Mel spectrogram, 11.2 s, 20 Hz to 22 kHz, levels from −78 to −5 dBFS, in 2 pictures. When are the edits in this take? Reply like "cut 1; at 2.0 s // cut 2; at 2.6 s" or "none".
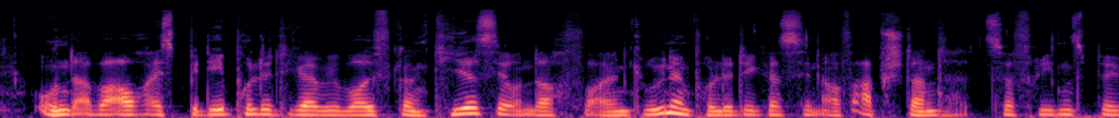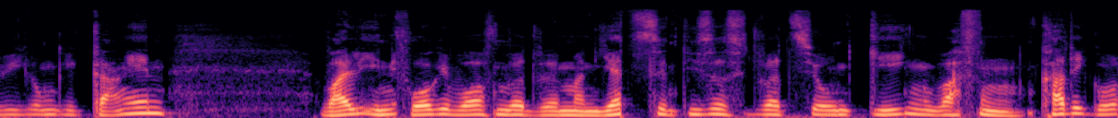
cut 1; at 7.6 s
